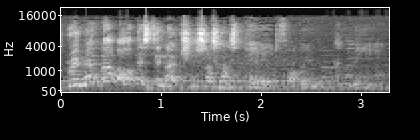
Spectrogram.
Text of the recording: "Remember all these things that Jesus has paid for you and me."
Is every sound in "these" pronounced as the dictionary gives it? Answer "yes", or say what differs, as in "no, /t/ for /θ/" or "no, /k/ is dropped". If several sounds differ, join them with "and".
no, /s/ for /z/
